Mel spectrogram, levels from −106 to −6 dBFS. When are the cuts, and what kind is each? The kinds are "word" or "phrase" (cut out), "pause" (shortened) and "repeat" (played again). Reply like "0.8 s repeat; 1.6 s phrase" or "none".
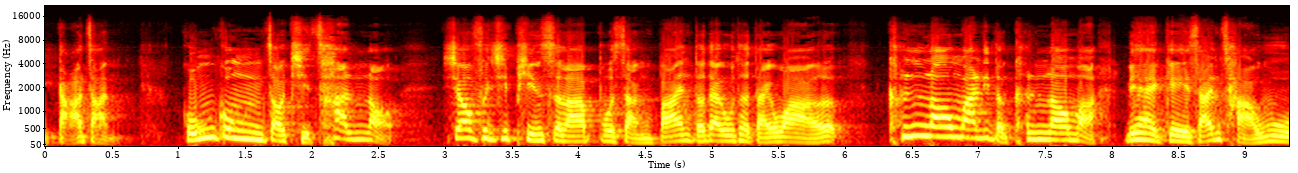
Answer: none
